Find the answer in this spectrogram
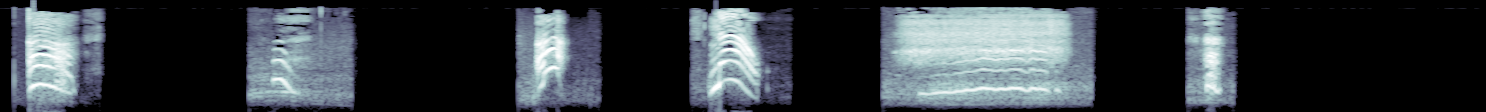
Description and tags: Some random sounds I recorded when I got bored. I was randomly speeding up videos which I did in Windows Movie Maker and recorded bits in my recorder that I find kinda cute or funny.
